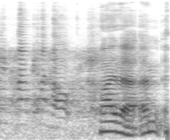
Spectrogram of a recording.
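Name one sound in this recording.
A young man speaks close by, over a phone's speaker.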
